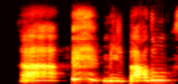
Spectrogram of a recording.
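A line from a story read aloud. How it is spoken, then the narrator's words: Boy apologizing, laughing heartily. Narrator (French): s'excusa le garçon en riant tant et plus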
